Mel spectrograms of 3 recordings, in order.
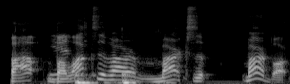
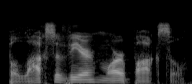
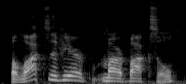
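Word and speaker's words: Baloxavir marboxil: Baloxivar Marbach. I'm gonna click on it so I can know how to fucking pronounce the damn thing. Here this is. Baloxavir marboxyl. Baloxavir marboxyl, antiviral drug that's taken orally in the treatment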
